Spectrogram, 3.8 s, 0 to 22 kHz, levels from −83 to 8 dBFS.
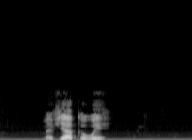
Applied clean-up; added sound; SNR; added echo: none; none; none; none.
